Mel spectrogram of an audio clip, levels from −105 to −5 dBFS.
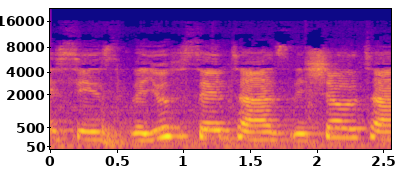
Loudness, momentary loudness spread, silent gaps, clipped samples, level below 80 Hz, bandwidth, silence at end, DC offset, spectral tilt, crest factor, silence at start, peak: -20 LUFS; 6 LU; none; under 0.1%; -44 dBFS; 9.6 kHz; 0 s; under 0.1%; -4.5 dB/octave; 16 dB; 0 s; -4 dBFS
